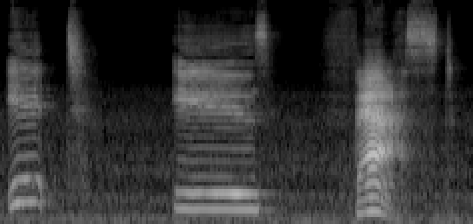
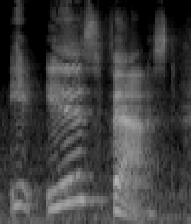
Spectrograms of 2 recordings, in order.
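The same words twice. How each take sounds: First: IT, IS, FAST with a pause after each; word-by-word dictation. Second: Said in the usual way. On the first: Shown as a demonstration. Teacher dictates the next sentence, word by word. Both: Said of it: "Our next sentence is going to say".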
